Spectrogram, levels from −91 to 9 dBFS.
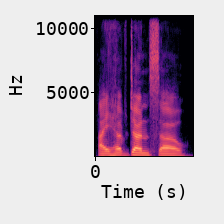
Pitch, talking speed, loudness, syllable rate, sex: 150 Hz, 195 wpm, -16 LUFS, 3.6 syllables/s, female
